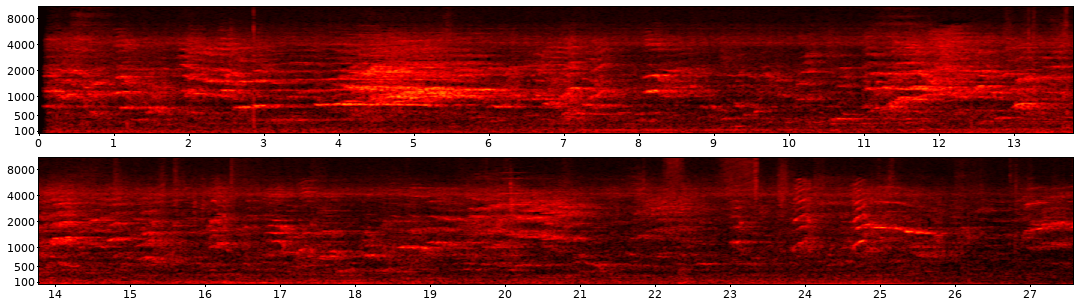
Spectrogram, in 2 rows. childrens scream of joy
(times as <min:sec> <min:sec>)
0:03.8 0:08.4, 0:24.6 0:27.5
